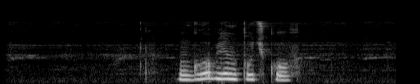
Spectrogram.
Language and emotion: Russian, neutral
